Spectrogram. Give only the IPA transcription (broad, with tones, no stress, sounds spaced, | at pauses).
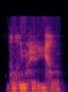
ɡ o˨ ɣ ũ˨ h e˨ ɾ iː˦ ɣ ʊ˨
